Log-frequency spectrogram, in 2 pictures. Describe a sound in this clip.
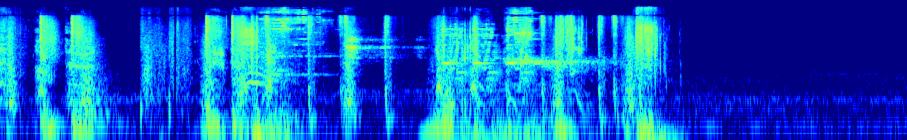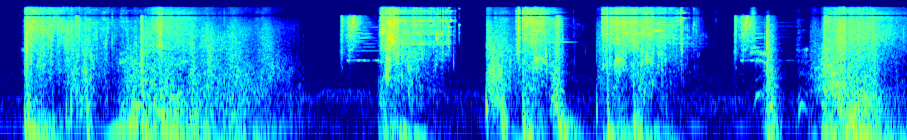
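Punches and kicks land with heavy thuds in a video game fight.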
